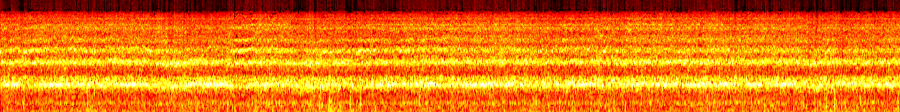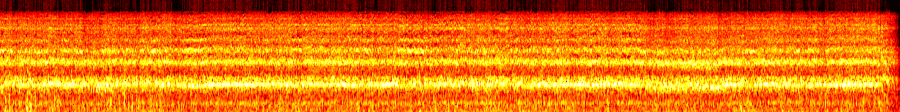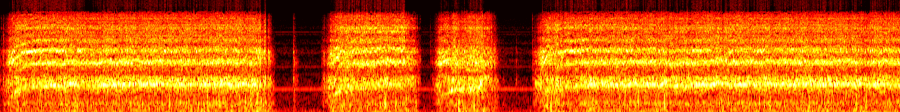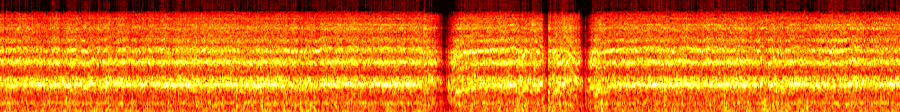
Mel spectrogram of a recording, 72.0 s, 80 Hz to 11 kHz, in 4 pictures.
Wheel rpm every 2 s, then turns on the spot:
230, 230, 220, 220, 230, 240, 240, 230, 230, 230, 230, 230, 230, 220, 230, 220, 230, 210, 180, 230, 150, 120, 110, 110, 230, 240, 230, 230, 230, 230, 230, 160, 160, 210, 230, 230.
none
